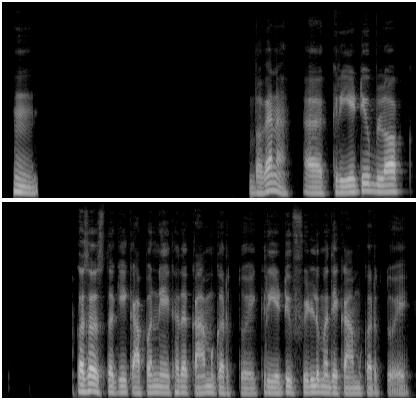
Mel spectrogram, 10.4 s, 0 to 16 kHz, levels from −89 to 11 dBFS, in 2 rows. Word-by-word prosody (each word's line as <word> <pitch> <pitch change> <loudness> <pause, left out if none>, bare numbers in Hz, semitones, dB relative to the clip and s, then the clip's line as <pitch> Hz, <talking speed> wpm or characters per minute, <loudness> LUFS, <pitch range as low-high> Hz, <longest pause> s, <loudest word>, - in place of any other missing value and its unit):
हं. 110 -5 0 2.8
बघा 130 +8 +2
ना, 145 -6 -1 0.3
अ, 105 -2 +1
क्रिएटिव 120 +5 +1
ब्लॉक 125 0 +3 1.1
कसं 135 +2 +8
असतं, 115 -1 0
की 115 +1 0
आपण 110 +3 +1
एखादं 110 +1 0
काम 105 +3 0
करतोय. 100 -2 -4
क्रिएटिव्ह 105 +1 0
फील्डमध्ये 110 -1 +1
काम 100 -1 -2
करतोय 100 +1 -4
110 Hz, 100 wpm, -25 LUFS, 105-120 Hz, 2.8 s, कसं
